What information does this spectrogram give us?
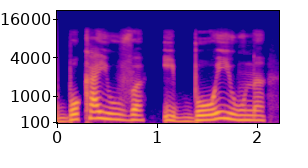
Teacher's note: O U forte vem depois de um ditongo, que é o ai ou oi, e a palavra é paroxítona.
